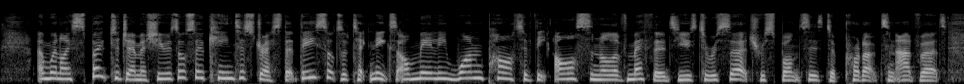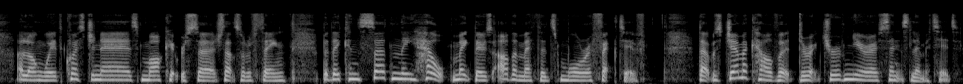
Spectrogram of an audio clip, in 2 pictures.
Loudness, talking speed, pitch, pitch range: -24 LUFS, 195 wpm, 220 Hz, 195-260 Hz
